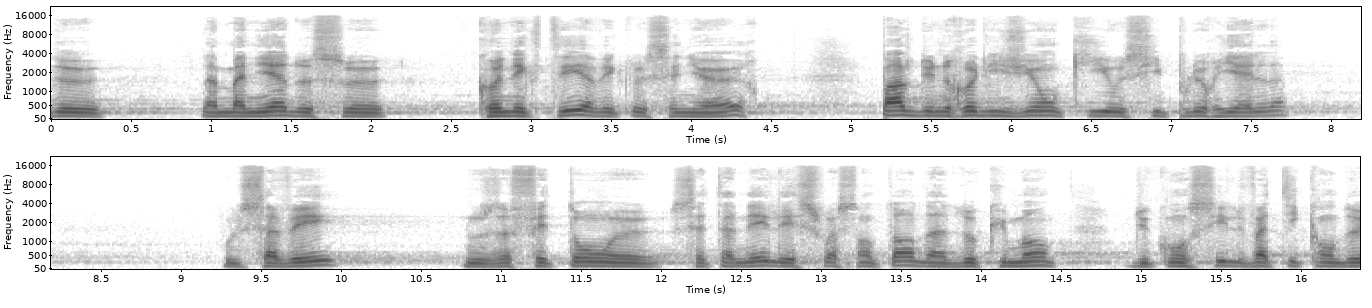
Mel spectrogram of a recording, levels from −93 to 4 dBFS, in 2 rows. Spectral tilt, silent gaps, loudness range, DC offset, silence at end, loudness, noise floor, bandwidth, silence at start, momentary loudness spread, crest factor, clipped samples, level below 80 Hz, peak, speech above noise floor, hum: -6 dB/octave; none; 5 LU; under 0.1%; 0 s; -35 LUFS; -73 dBFS; 16 kHz; 0 s; 13 LU; 22 dB; under 0.1%; -74 dBFS; -14 dBFS; 39 dB; none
